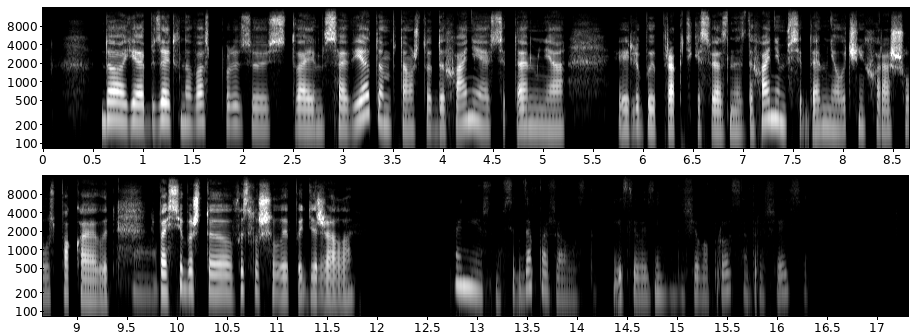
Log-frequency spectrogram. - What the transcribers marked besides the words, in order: other background noise
- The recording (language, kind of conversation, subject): Russian, advice, Как перестать чувствовать себя неловко на вечеринках и легче общаться с людьми?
